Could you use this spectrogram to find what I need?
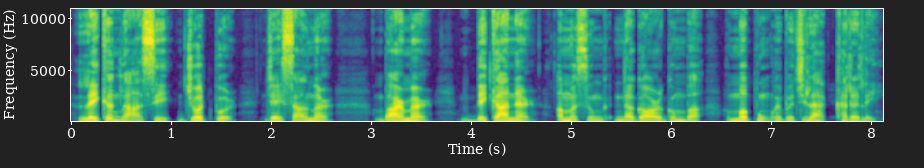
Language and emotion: Manipuri, neutral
